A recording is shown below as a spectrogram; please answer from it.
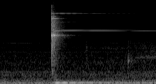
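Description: A half dollar or other old silver coin sits in a ping tester and is slapped or tapped once with a small stick to hear its resonance and check whether it is real. A sharp strike gives way to a thin, high ringing tone that lingers over a low background hum.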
